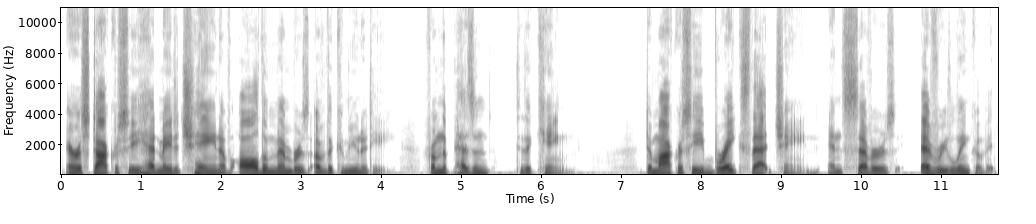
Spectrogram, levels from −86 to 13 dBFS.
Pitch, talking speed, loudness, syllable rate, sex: 145 Hz, 145 wpm, -22 LUFS, 4.4 syllables/s, male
